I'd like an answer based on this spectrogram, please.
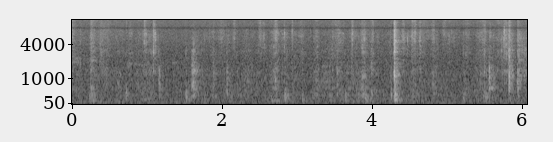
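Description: Light scattered clicks and taps of a plastic ATV handlebar cover being handled and worked free, with one sharper click about four seconds in.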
